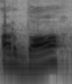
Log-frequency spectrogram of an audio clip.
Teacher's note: اور علیحدہ پڑھیں گے تو ارضا، اسے یعنی کھینچ کر وقف کریں گے، ارضا، جیسے الف مدہ کو ہم پڑھتے ہیں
